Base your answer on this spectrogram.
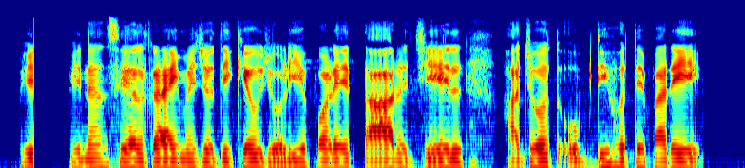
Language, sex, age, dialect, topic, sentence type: Bengali, male, 18-24, Standard Colloquial, banking, statement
